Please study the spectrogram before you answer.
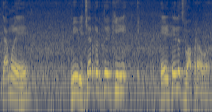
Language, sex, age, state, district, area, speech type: Marathi, male, 45-60, Maharashtra, Thane, rural, spontaneous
